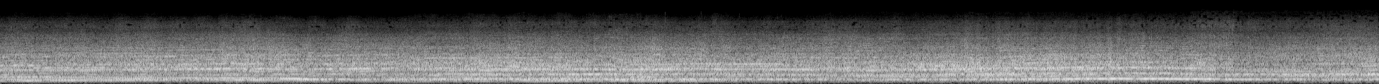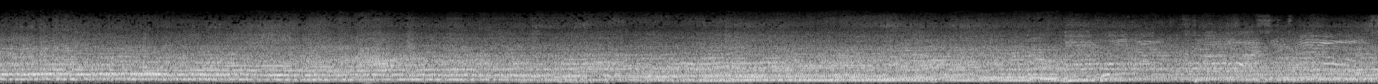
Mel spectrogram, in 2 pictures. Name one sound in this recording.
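Race car engines roar loudly as cars speed past.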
